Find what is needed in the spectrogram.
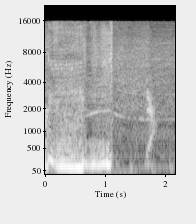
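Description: Cordless handheld vacuum running with its nozzle sucking against a man's lips: a steady rushing hiss with a thin high motor whine. A wavering voice sounds through the suction for about the first second, after which the sound is quieter.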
